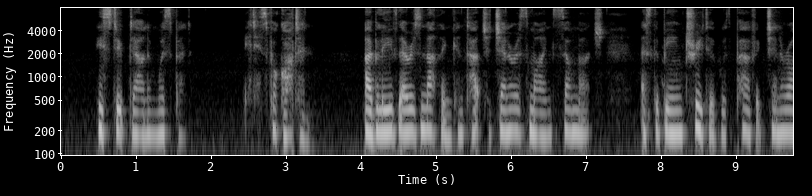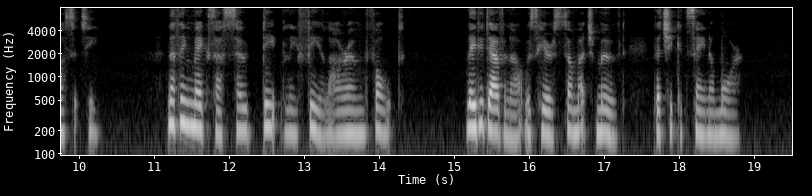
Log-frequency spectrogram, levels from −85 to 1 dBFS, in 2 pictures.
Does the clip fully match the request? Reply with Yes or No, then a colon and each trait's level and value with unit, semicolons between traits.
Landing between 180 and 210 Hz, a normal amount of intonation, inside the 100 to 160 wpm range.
No: medium, 185 Hz; narrow, 1.7 semitones; average, 150 wpm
